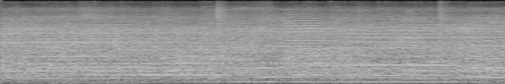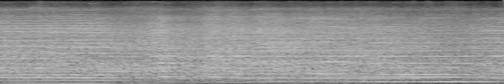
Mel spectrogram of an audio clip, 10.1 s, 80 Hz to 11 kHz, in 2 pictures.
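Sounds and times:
string ensemble playing: 0.0s - 10.0s.

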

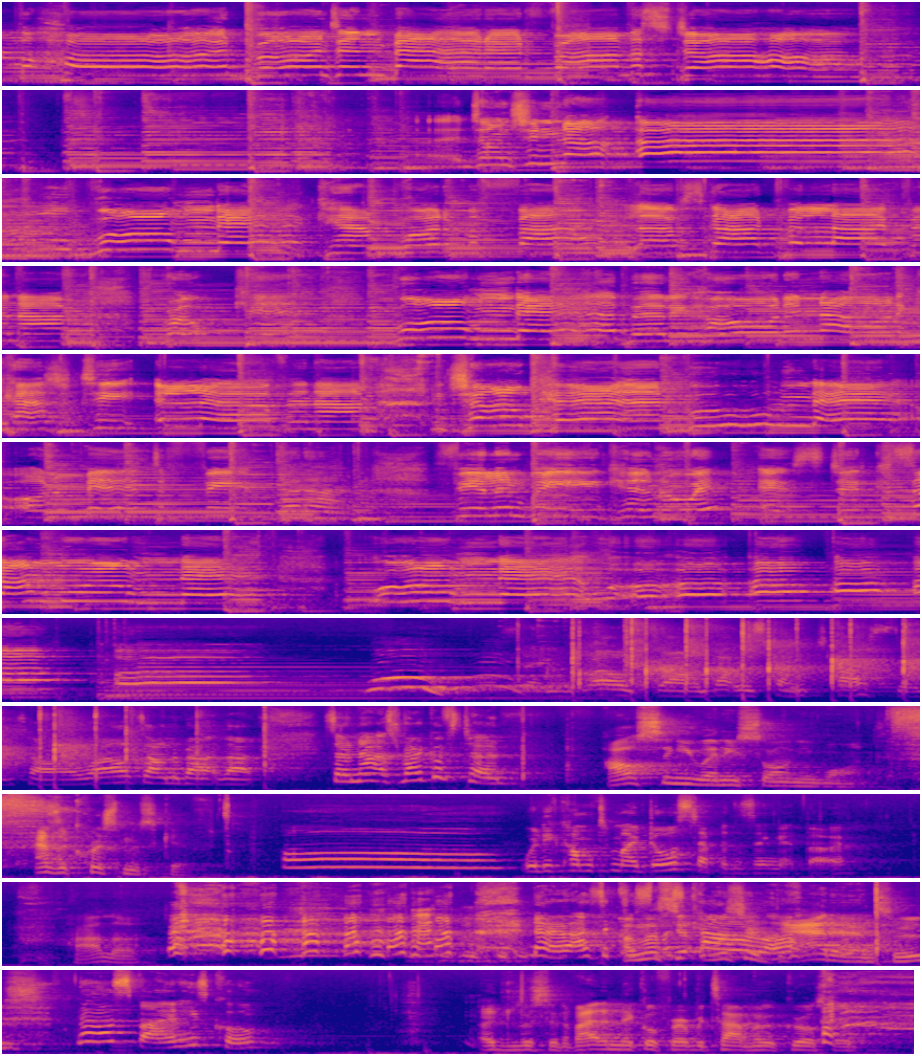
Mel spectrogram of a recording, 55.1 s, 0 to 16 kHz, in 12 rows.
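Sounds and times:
woman singing: 0.0s - 4.5s, 6.6s - 36.4s
acoustic guitar chords: 0.0s - 34.0s.

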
